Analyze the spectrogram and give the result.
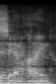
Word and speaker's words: Samhain: it's spelled S-A-M-H-A-I-N, but the pronunciation is Samhain. – Neat. – Very cool. – I just love thanks, Sam Hine.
